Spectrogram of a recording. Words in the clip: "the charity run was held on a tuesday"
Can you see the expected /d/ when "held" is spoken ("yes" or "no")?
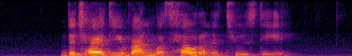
yes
